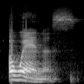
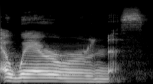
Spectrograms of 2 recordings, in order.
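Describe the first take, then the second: First: The R after the first vowel is silent. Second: The R after the first vowel is clearly pronounced. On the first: The speaker calls it right. "is that a silent R? ... yes, it is" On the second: The speaker calls it wrong. "You do not say awareness"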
